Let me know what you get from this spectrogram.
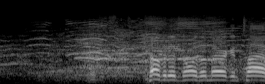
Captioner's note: audience jeering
